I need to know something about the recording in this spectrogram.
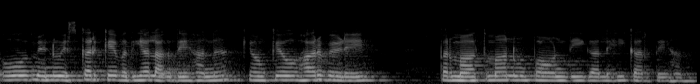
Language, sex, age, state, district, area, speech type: Punjabi, female, 45-60, Punjab, Fatehgarh Sahib, urban, spontaneous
